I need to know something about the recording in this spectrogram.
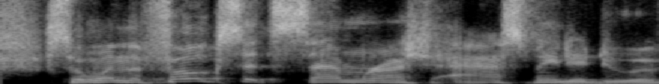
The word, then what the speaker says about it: Semrush: you how to use semrush to generate the results you're looking for and yes it's pronounced semrush not sem rush hey you learn something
